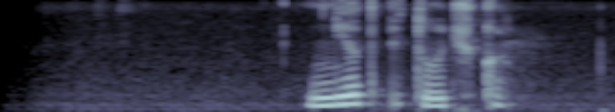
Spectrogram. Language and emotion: Russian, neutral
